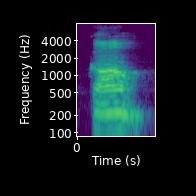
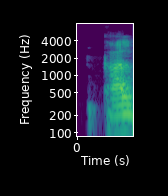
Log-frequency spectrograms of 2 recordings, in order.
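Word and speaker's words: calm: sound नहीं आता है काम शांत काल में नहीं बोलेंगे हाफ आधा हाल्फ नहीं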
